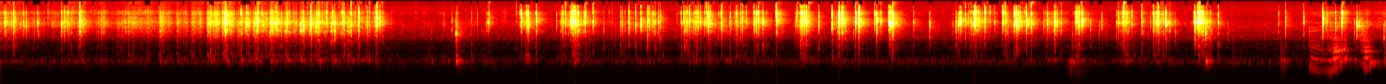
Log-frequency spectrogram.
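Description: Paper is snipped and crinkled with scissors at one corner in short, crisp bursts, separated by brief pauses, close and fairly quiet, with no talking over it.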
